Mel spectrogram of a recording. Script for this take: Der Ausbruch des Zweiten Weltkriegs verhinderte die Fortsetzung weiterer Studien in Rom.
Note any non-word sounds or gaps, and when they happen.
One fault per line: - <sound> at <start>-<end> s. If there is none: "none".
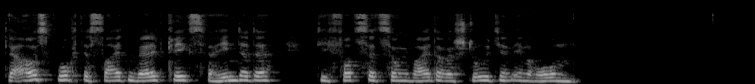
none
